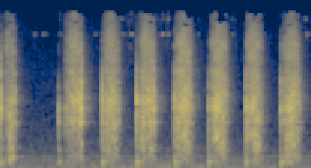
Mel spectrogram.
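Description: White chalk held in the fingers rubs back and forth in fast hatching strokes across the middle of a small black chalkboard slate with a red wooden frame. Each stroke gives a dry, bright, raspy scrape, repeating in a quick, fairly steady rhythm with short quiet gaps between strokes.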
